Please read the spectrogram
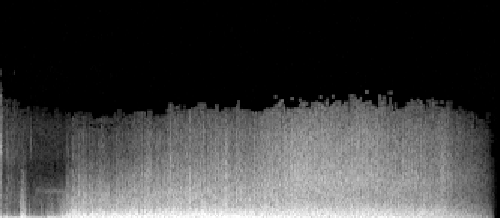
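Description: Steady wind rushing across the camera microphone during a parachute descent, fading out near the end.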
